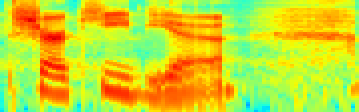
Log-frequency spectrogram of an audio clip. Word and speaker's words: Shirdkevia: what's your idea is sharkevia s-h-i-r-d-k-e-b-i-a the D is silent sharkevia um you can find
